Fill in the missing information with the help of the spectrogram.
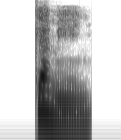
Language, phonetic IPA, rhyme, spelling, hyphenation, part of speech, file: Hungarian, [ˈkɛmeːɲ], -eːɲ, kemény, ke‧mény, adjective, Hu-kemény.ogg
- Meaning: 1. hard (resistant to pressure) 2. hard (demanding a lot of effort to endure)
